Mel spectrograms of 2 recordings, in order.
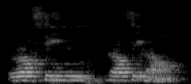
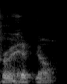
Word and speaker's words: Rohypnol: Rofino. That would be pronounced Rohypnol.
